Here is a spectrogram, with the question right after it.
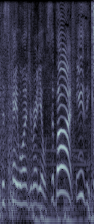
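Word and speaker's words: Siobhan: Sibobhan. But it's pronounced Sivan.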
